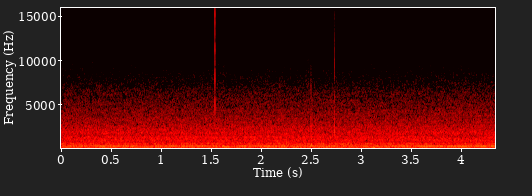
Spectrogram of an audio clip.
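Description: Steady low machine hum with background hiss, broken by a few faint clicks about a second and a half in and again near the three-second mark.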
